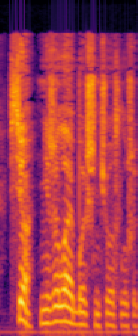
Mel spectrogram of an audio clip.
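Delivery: plain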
